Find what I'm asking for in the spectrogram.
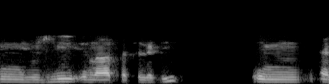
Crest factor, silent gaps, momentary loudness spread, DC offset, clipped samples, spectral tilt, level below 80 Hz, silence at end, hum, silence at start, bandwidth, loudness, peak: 18 dB; 1.92-2.24 s, 2.36-2.50 s; 11 LU; under 0.1%; under 0.1%; -10.5 dB/octave; -68 dBFS; 0 s; none; 0 s; 4 kHz; -27 LUFS; -8 dBFS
